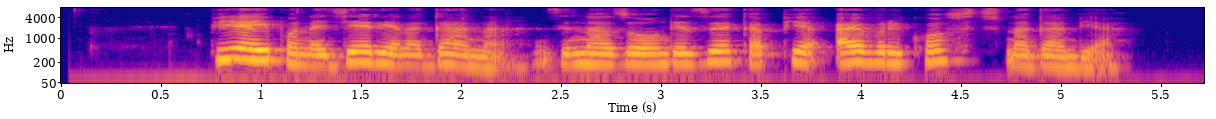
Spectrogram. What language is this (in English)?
Swahili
